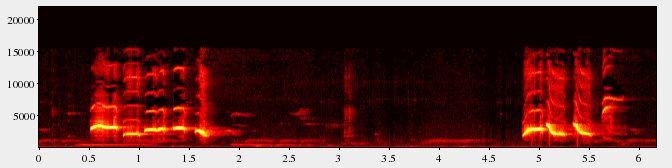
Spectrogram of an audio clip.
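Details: Orange-headed thrush (anis cendana) singing steadily in full 'gacor' form, a bird prepared for daily and competition use: a clear whistled phrase of rising and falling notes, then after a four-second pause a second, shorter burst of sharp whistles.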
